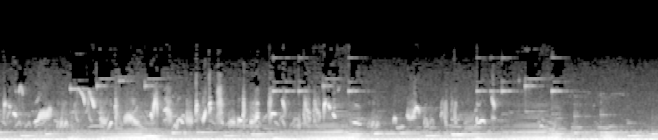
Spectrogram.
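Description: Steady low diesel rumble of a Caterpillar mining haul truck and a hydraulic mining shovel loading it, under background music with many short bird-like chirps.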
